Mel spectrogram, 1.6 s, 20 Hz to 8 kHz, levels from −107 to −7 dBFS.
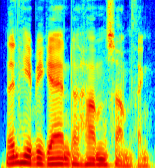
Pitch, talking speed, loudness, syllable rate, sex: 90 Hz, 230 wpm, -14 LUFS, 6.4 syllables/s, male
